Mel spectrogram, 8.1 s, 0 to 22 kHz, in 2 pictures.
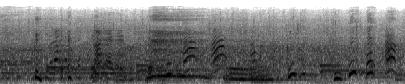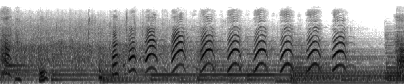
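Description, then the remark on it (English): A monkey, Riley the ice skating monkey, chatters excitedly with squeaky, rising and falling calls, then breaks into a fast, rhythmic string of short shrill hoots, loud, over a steady droning tone, as an acceptance speech for Outstanding Athlete of the Year at the 2010 ESPY Awards. “Riley, the ice skating monkey!”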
